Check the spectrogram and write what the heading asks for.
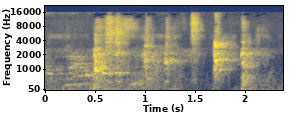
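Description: A Neapolitan mastiff making a few short vocal sounds.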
